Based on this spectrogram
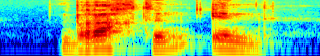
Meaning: inflection of inbrengen: 1. plural past indicative 2. plural past subjunctive
- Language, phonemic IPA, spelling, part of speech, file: Dutch, /ˈbrɑxtə(n) ˈɪn/, brachten in, verb, Nl-brachten in.ogg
